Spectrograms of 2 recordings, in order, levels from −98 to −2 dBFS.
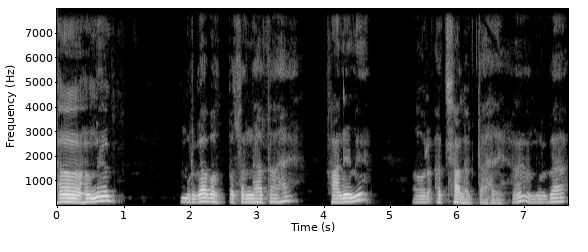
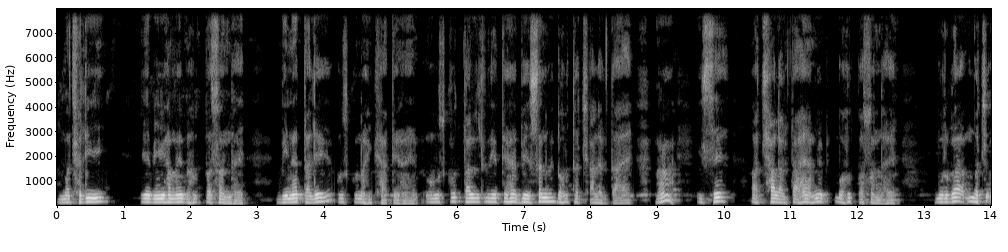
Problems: background sounds at intervals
